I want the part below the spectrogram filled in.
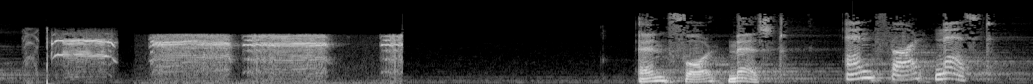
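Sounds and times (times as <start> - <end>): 
monkey screeching: 0.2 - 4.0
speech: 6.6 - 7.9, 8.5 - 9.9.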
